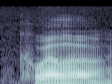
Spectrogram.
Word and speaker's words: Coelho: Coelho, yeah.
